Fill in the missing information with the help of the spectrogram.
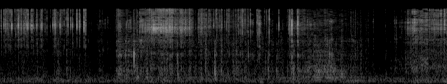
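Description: A utility knife blade carves and scrapes a solid orange Camay soap bar held in the palm, cutting it into small curls and chips. The sound is a dense run of bright, crisp scraping and crinkly shaving noises with brief pauses between strokes and almost no low end.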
